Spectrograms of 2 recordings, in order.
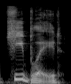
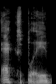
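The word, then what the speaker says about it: χ-blade: keyblade war in an attempt to forge the Keyblade which is in the game symbolized his ex blade but it actually is pronounced Keyblade and gain access to Kingdom Hearts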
